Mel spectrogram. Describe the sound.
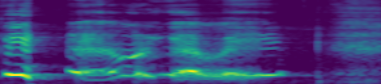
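A voice imitates someone whimpering and crying while playing a video game, with wavering, sobbing vocal tones that rise and fall over a couple of seconds, fairly loud, followed by a brief pause and a softer breathy sound.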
